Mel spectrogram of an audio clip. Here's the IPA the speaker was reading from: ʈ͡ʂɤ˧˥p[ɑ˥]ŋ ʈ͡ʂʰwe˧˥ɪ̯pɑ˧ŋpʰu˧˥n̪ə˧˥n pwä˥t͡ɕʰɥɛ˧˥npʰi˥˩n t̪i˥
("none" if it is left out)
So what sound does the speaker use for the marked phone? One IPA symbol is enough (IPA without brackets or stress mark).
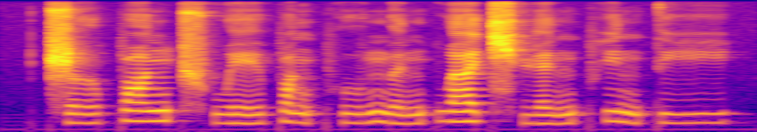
ɑ˥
